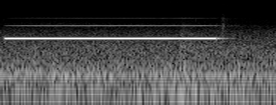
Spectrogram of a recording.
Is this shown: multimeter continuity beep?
yes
